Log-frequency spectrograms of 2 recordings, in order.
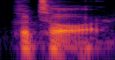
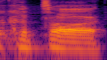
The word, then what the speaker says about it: Qatar: Is it Qatar or Qatar? But I like I was telling him, I put it in Google and it said it was Qatar.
